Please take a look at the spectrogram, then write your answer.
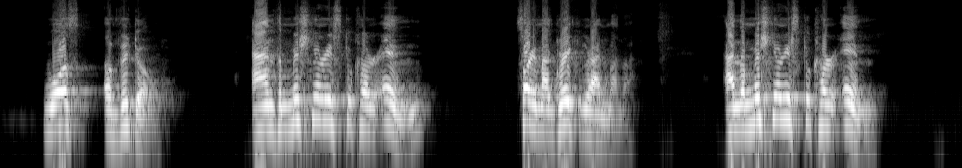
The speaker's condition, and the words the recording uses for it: Cleft palate. I had major speech impediments growing up. I still have them.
